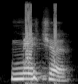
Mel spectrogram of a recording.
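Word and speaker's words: nature: यहाँ पर टी के बाद क्या है, यू आर ई है, नेचर, तो ये क्या हो जाएगा, नेचर। यहाँ पर टी यू आर ई, इसका पूरा प्रोनाउंसिएशन क्या हो जाएगा, टी का च हो जाएगा।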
